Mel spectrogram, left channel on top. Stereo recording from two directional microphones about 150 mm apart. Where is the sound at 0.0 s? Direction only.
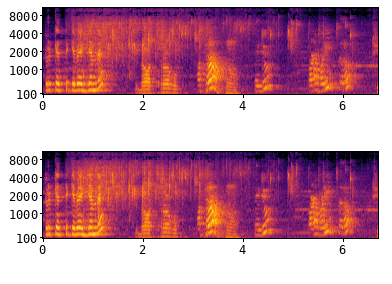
55° right (ahead or behind).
